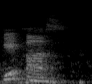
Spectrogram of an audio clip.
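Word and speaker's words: chaos: इसमें सी के बाद क्या आ गया? एच आ गया। एच क्या हो गया? साइलेंट। CAOS, केआस, केआस।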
